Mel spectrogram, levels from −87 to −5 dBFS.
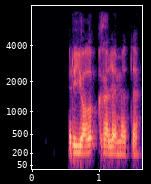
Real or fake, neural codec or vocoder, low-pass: real; none; 7.2 kHz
